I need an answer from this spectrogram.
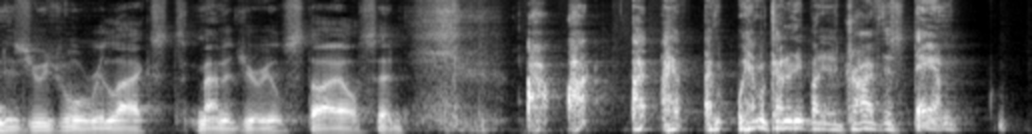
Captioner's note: stammer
